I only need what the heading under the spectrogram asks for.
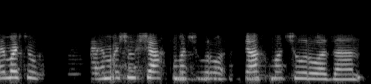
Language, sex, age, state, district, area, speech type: Kashmiri, female, 30-45, Jammu and Kashmir, Pulwama, rural, conversation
